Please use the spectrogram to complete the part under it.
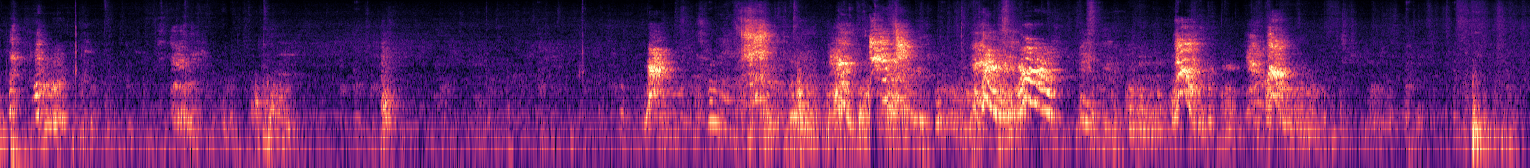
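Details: Shiba Inu puppy playing energetically indoors in a room: bursts of short yappy barks and whines clustered in the second half, with people talking in the background and quieter rustling earlier.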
